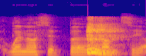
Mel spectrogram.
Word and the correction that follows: Burnsy: I mean Burnsy. – Burnsy is in League One. Sorry, I mispronounced that.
